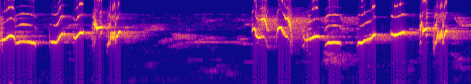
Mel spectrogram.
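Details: White-rumped shama singing relaxed 'ngeplong' style to prompt lazy birds: two bursts of clear whistled notes and sharp chips with a brief quiet gap between them.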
